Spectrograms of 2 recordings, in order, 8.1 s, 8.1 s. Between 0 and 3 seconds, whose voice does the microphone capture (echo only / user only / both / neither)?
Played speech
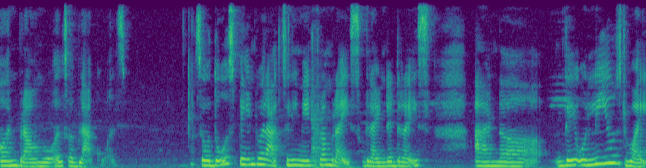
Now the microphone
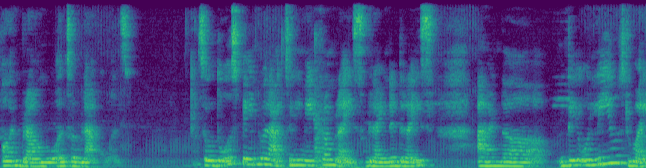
echo only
